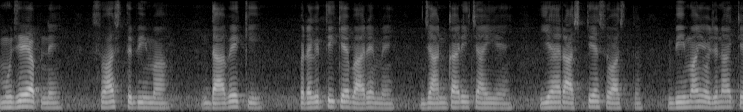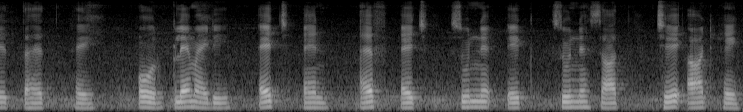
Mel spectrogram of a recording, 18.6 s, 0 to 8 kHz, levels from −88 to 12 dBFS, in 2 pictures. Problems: constant background noise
